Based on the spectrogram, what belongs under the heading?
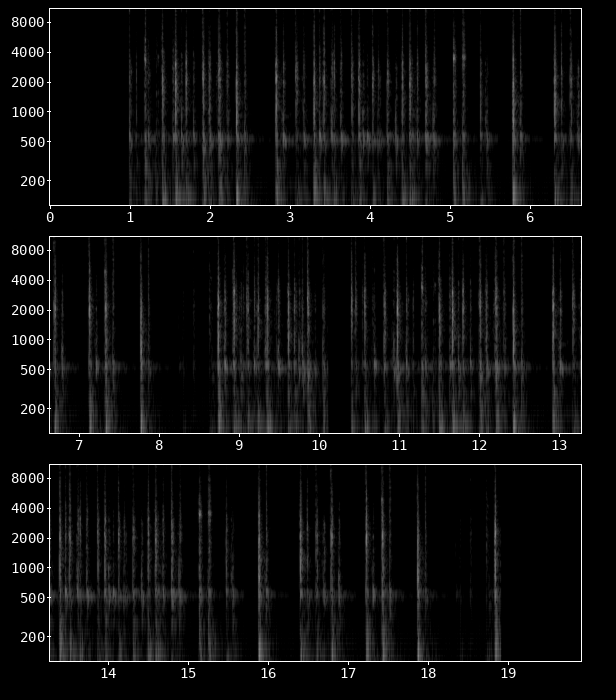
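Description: Keyboard typing sound effect: rapid key clicks in uneven bursts with short pauses, starting about a second in, with a brief break about halfway.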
